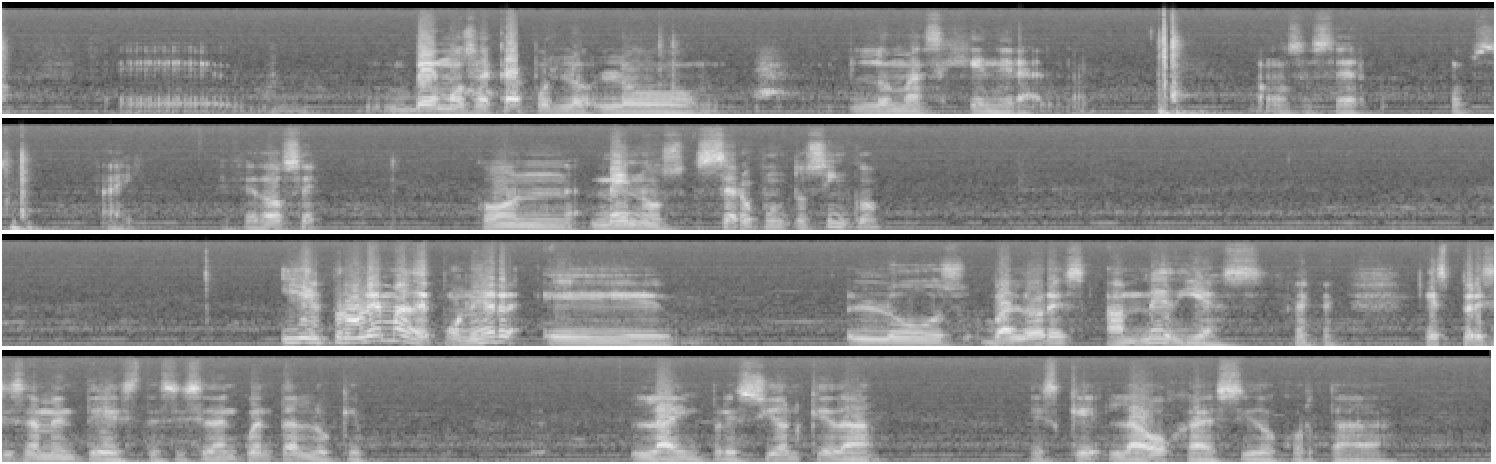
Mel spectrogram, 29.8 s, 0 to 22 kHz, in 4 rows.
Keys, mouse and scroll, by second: 2.3 F12, 4.9 F12, 6.5 F12, 23.4-23.9 scroll up 1, 23.9-24.5 scroll down 1, 24.9-26.0 middle drag, 27.9 middle click, 28.4-28.9 scroll down 1, 28.9 middle click.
